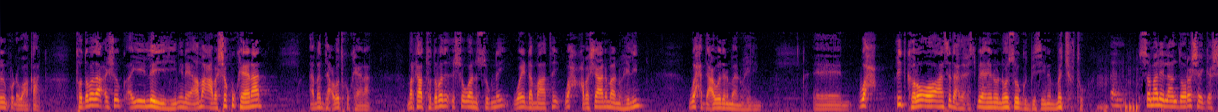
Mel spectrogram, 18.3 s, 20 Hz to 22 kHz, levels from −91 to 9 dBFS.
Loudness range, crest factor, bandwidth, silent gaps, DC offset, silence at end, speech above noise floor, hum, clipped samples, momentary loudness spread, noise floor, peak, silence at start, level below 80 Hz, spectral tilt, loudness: 6 LU; 20 dB; 8 kHz; none; under 0.1%; 0 s; 31 dB; none; under 0.1%; 16 LU; -55 dBFS; -4 dBFS; 0 s; -52 dBFS; -5.5 dB/octave; -25 LUFS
